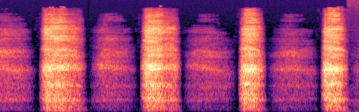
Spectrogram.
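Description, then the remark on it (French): Heavy, ragged breathing, about four loud gasping breaths alternating with softer ones in a steady rhythm, alone, as a man in shock after being shot catches his breath. “Après avoir repris son souffle, il regarda autour de lui et constata qu'il était de nouveau dans son appartement, au même endroit qu'après être sorti de la galerie.”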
